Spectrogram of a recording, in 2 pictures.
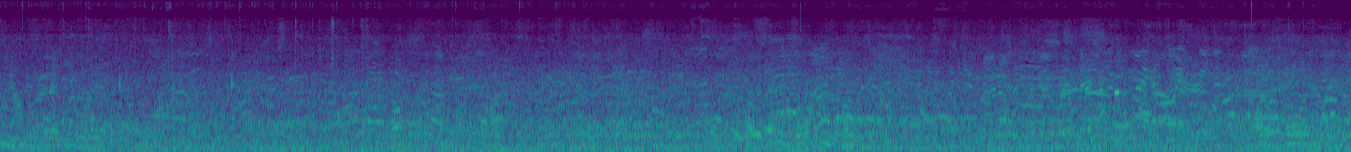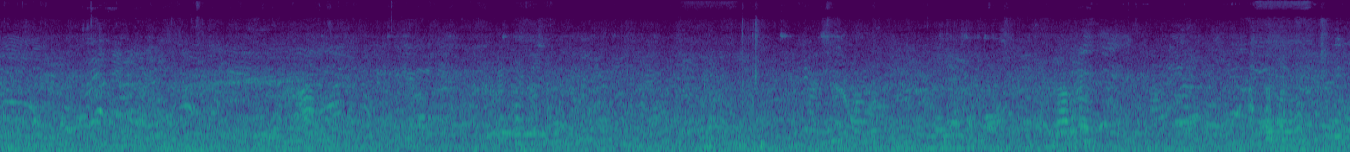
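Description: A large crowd of men, women and children chatters all around outdoors.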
